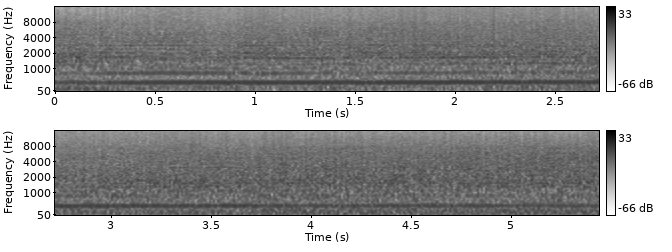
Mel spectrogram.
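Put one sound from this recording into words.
A motorcycle engine hums steadily at high speed, its pitch slowly rising.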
